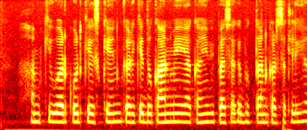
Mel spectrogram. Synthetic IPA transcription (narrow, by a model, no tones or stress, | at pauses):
hɐmkjuʋaːɾkoːʈkeskeːnkɐɽked̪ʊkaːnmẽjakɐɦĩbʱipɛːsakebʱʊk̚t̪aːnkɐɾsɐkliɦɛː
